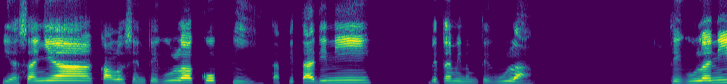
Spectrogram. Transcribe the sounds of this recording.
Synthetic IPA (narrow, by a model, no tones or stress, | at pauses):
biasaɲakalɔsɛnt̪ɛɡulakopit̪apit̪adini | bɛt̪aminumt̪eɡula | t̪ɛɡulani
